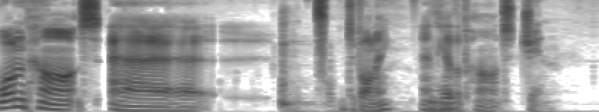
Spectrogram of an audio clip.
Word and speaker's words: Dubonnet: And then we have a bottle of Dubonnet. – Dubonnet. – Dubonnet. It's spelled French. D-U-B-O... – Double N. – Double N-E-T.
